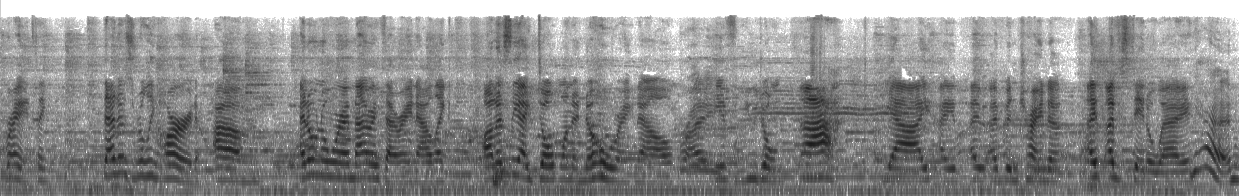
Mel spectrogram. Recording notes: Apologies to listeners as the background noise was a little loud.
